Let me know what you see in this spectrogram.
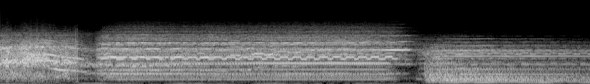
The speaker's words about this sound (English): There's a helpless skidding sensation as the car lurches across the wet pavement, and then a sickening thud.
